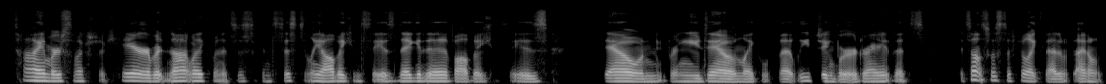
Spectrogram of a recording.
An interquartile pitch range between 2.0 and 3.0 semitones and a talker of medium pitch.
Yes: narrow, 2.4 semitones; medium, 150 Hz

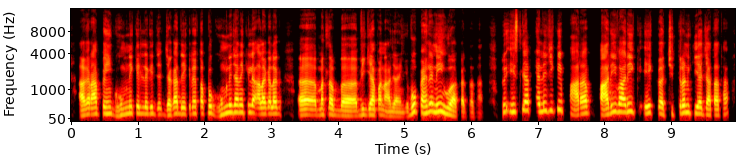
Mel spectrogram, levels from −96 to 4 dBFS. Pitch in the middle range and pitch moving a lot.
Yes: medium, 175 Hz; wide, 5.8 semitones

